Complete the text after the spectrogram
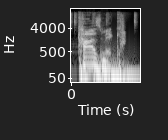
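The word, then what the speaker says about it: CosMc's: He was called Cosmic. Does that make sense? – Yes. – cosmic, like outer space. – Oh, yeah. – But it's spelled COS, capital MC, Cosmic.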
